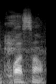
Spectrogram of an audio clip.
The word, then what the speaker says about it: croissant: In French we say croissant.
